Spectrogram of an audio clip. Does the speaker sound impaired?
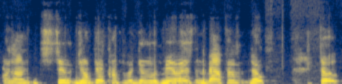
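Yes: hard of hearing, cochlear implant; voicing sign language interpretation for deaf team.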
